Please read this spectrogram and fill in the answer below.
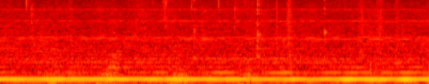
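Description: A steady low electrical hum, one unchanging tone with faint overtones, and a few soft low thuds partway through.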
